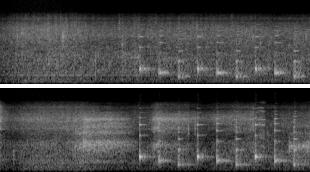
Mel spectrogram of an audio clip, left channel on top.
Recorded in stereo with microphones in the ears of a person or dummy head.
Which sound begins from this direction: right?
A ringtone, at 1.4 s.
